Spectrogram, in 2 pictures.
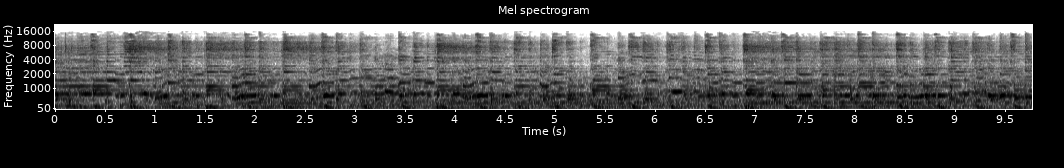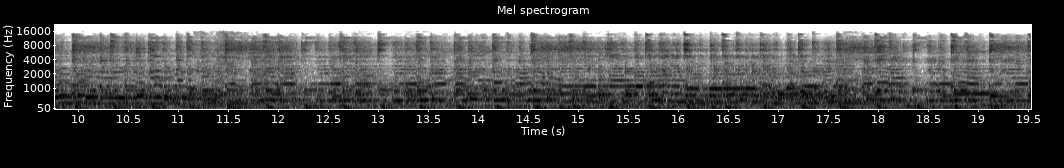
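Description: Live traditional ensemble music: a long-necked plucked lute picks a quick, busy melody over keyboard accompaniment and a steady low drum beat.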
